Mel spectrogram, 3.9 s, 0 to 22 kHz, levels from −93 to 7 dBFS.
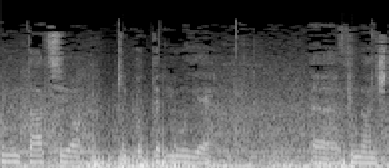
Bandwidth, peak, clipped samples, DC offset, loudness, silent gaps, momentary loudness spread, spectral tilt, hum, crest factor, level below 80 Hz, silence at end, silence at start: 12 kHz; 0 dBFS; under 0.1%; under 0.1%; -14 LUFS; none; 8 LU; -7 dB/octave; none; 10 dB; -14 dBFS; 0 s; 0 s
